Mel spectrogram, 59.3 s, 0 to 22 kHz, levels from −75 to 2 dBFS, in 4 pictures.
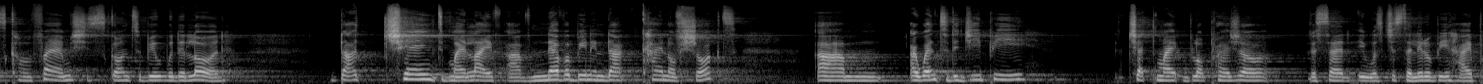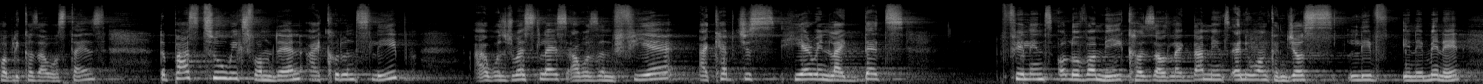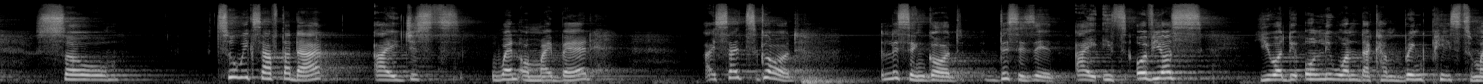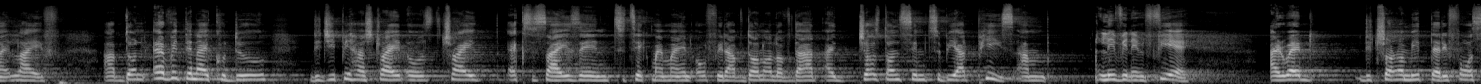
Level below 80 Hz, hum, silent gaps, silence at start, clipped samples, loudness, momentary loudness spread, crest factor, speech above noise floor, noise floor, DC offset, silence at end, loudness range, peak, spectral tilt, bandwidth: -56 dBFS; none; none; 0 s; under 0.1%; -23 LUFS; 12 LU; 22 dB; 36 dB; -59 dBFS; under 0.1%; 0 s; 5 LU; -2 dBFS; -3.5 dB/octave; 18 kHz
